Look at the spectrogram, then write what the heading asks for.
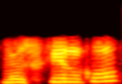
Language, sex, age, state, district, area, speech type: Santali, female, 30-45, West Bengal, Birbhum, rural, conversation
